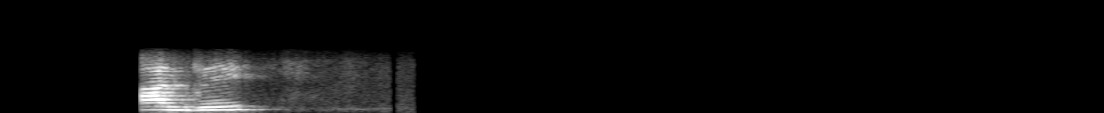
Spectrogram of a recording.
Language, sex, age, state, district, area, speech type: Dogri, female, 30-45, Jammu and Kashmir, Reasi, rural, conversation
